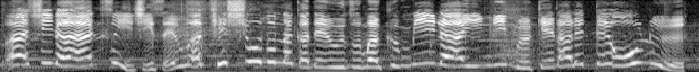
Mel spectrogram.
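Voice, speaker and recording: A mystical old fortune teller reads horoscopes over a crystal. The voice is high and swoops widely, theatrical and cryptic, with faint music underneath. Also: male voice, big pitch swings, pushed and bright, heavily acted. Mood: mystical, ominous. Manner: theatrical, cryptic, drawn-out pronouncements. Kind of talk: mystical horoscope reading in an audio drama.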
